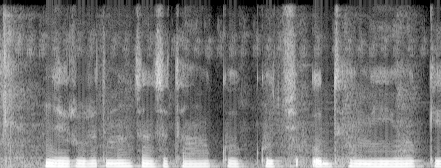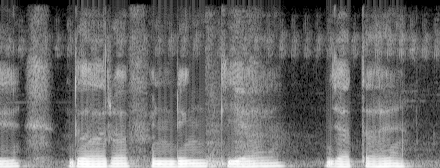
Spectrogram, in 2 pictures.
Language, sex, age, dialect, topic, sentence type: Hindi, male, 18-24, Awadhi Bundeli, banking, statement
